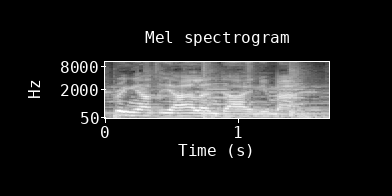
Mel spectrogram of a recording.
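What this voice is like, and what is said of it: Put-on Jamaican accent. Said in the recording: “your Jamaican accent”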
